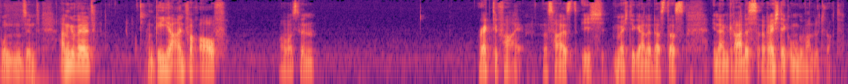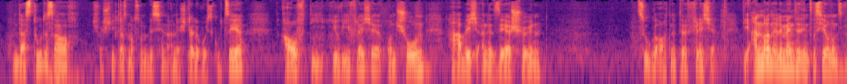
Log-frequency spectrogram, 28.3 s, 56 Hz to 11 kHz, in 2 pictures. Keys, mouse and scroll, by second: 13.7 click, 16.1 g.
